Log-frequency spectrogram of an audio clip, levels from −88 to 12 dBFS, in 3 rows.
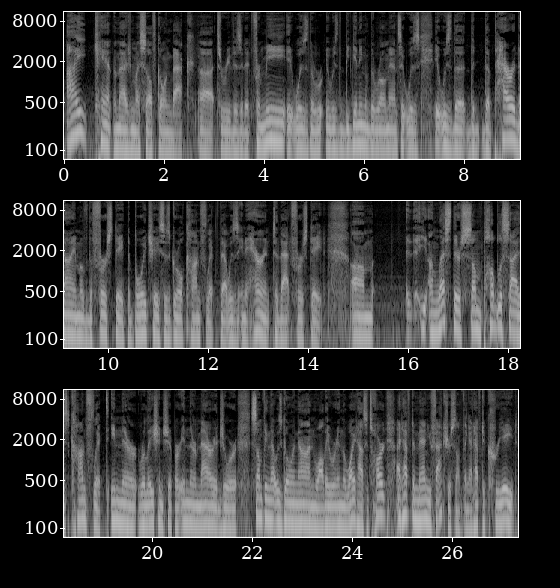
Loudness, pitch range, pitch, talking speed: -25 LUFS, 100-120 Hz, 105 Hz, 185 wpm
